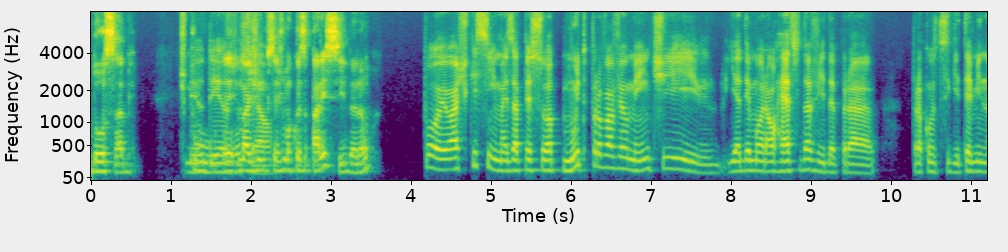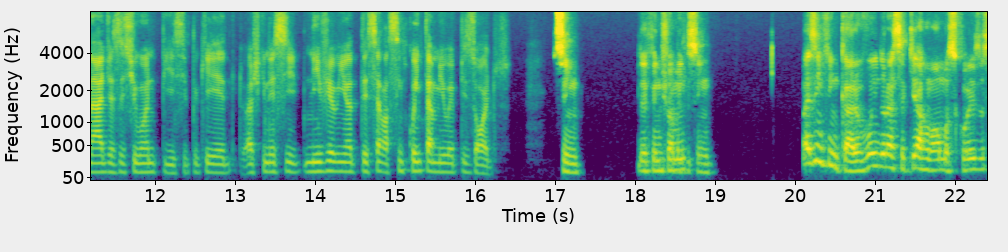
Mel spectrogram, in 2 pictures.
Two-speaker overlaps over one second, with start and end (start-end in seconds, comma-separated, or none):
1.1-2.3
